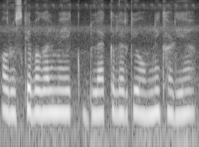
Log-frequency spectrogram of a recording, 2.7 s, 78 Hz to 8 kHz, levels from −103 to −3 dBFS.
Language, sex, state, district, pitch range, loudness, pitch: Hindi, female, Uttar Pradesh, Shamli, 220-230 Hz, -17 LUFS, 230 Hz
